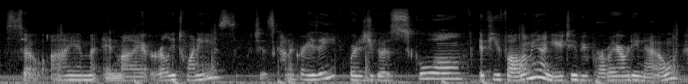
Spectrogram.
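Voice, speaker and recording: A young woman in her twenties talks through a get-ready-with-me video, peppering every phrase with "like." Her voice has a gravelly fry, and clear music plays behind her. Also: medium pitch, fairly quick, a little mellow. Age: 20s. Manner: chatty, filler-heavy with constant "like"; upbeat and earnest. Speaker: lifestyle vlogger. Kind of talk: casual get-ready-with-me chat. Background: background music.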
